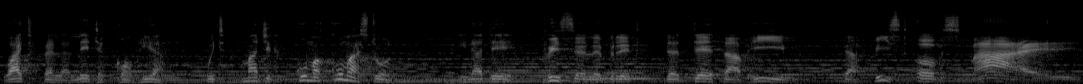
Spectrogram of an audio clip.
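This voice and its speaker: A man's voice: medium pitch, expressive, a little slow, natural voice. A man doing a menacing cannibal chief in broken English. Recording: long reverb with game music under it.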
